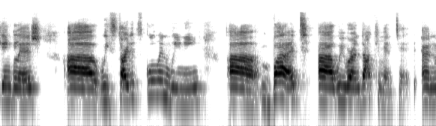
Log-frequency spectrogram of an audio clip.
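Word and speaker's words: Winnie: And I swear to you, I had to Google it because I thought my parents were mispronouncing the name of the city. It does exist. It's Weenie, Texas.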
